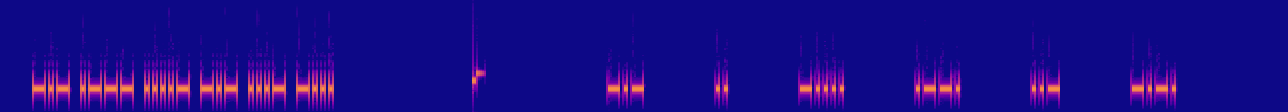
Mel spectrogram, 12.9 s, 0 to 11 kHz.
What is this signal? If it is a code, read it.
Morse code, heard as a keyed tone, about 30 wpm, spaced as for 15 wpm, 700 Hz. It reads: KJ4KVB KI6PUC
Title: USA Call Signs - 6 Characters - 6x Character Spacing - 30wpm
